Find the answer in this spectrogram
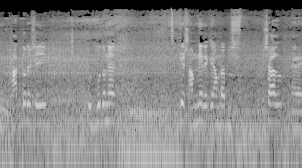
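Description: A man talking outdoors, in short phrases with pauses, over road traffic. A motor vehicle's low engine rumble swells up about two and a half seconds in and fades about a second later.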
